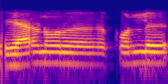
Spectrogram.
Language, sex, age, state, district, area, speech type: Tamil, male, 45-60, Tamil Nadu, Cuddalore, rural, conversation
